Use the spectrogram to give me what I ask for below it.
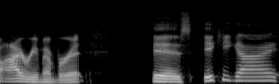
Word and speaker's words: Ikigai: And so here's how I remember it is Ikigai is like the sweaty guy in the gym.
